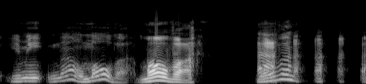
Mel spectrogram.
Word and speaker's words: Mulva: Mulva? Remember that in Seinfeld? Yeah, rhymes with a female body part.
